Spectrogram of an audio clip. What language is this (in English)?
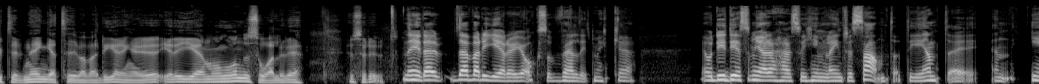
Swedish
